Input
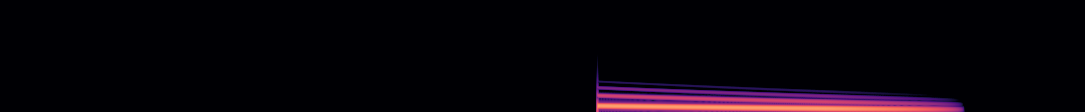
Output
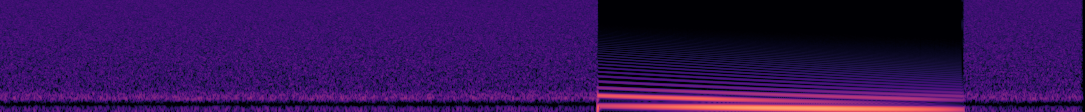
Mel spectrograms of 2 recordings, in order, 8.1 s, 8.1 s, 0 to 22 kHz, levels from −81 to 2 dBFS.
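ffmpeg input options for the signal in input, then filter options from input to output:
-f lavfi -i "aevalsrc='0.158*clip((2.75-t)/1.04,0,1)*tanh(1.41*sin(2*PI*160*2.75/log(65/160)*(exp(log(65/160)*t/2.75)-1)))/tanh(1.41)':d=2.75:s=44100"
-af "aeval=exprs='val(0)+0.5*0.0224*sgn(val(0))':c=same,firequalizer=gain_entry='entry(110,0);entry(180,-29);entry(370,8);entry(710,-3)':delay=0.05:min_phase=1"

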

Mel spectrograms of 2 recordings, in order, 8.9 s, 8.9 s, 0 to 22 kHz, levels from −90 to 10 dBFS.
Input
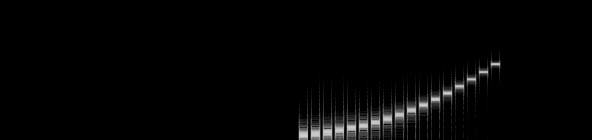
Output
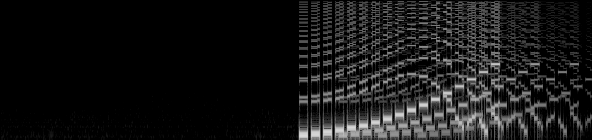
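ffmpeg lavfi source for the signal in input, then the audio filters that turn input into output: -f lavfi -i "aevalsrc='0.266*clip(min(mod(t,0.18),0.13-mod(t,0.18))/0.005,0,1)*sin(2*PI*96.8*pow(2,floor(t/0.18)/3)*mod(t,0.18))':d=3.06:s=44100"
-filter_complex "[0:a]asplit=2[a][b];[b]acrusher=samples=24:mix=1:aa=0.000001:lfo=1:lforange=24:lforate=0.28,volume=-4dB[c];[a][c]amix=inputs=2:normalize=0,aecho=1:1:592|1184|1776:0.141|0.0509|0.0183"

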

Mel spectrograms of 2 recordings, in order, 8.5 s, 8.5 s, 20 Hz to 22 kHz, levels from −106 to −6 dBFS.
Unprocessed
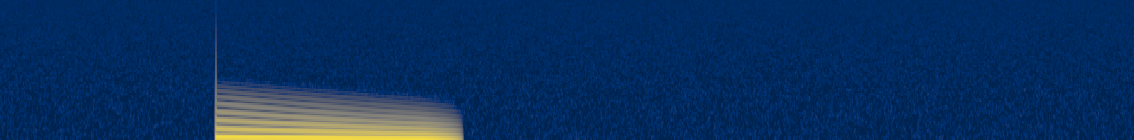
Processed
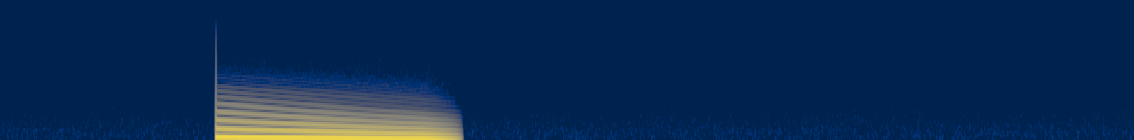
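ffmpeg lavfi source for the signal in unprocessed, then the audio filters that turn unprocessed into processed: -f lavfi -i "aevalsrc='0.237*clip((1.85-t)/0.28,0,1)*tanh(2.82*sin(2*PI*120*1.85/log(65/120)*(exp(log(65/120)*t/1.85)-1)))/tanh(2.82)':d=1.85:s=44100"
-af "lowshelf=f=68:g=-4,adynamicsmooth=sensitivity=4.5:basefreq=660"

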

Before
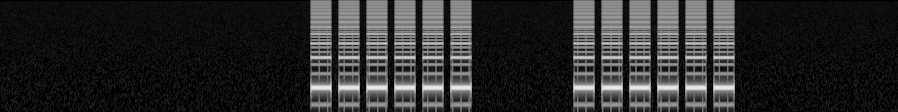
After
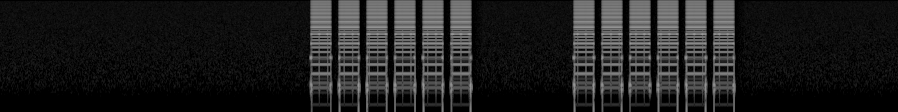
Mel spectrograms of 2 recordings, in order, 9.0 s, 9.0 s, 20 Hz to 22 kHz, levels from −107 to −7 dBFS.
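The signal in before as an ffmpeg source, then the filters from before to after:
-f lavfi -i "aevalsrc='0.133*(2*lt(mod(894*t,1),0.5)-1)*clip(min(mod(mod(t,2.63),0.28),0.2-mod(mod(t,2.63),0.28))/0.005,0,1)*lt(mod(t,2.63),1.68)':d=5.26:s=44100"
-filter_complex "[0:a]afftfilt=real='re*lt(hypot(re,im),0.224)':imag='im*lt(hypot(re,im),0.224)':win_size=1024:overlap=0.75,acrossover=split=760[a][b];[a]acrusher=bits=4:dc=4:mix=0:aa=0.000001[c];[b]alimiter=level_in=2dB:limit=-24dB:level=0:latency=1:release=130,volume=-2dB[d];[c][d]amix=inputs=2:normalize=0"

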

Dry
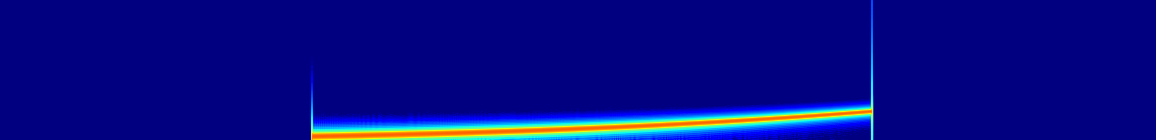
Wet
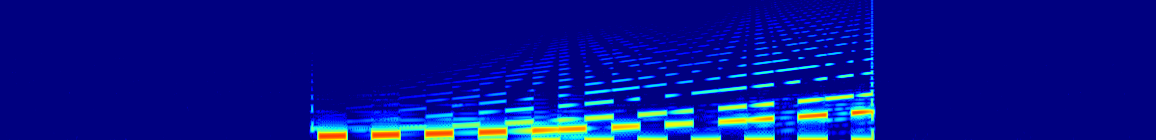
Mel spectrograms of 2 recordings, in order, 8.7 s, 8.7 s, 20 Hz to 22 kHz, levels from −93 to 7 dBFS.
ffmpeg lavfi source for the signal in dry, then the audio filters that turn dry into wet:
-f lavfi -i "aevalsrc='pow(10,(-12.5-0.5*t/4.2)/20)*sin(2*PI*97*4.2/log(770/97)*(exp(log(770/97)*t/4.2)-1))':d=4.2:s=44100"
-filter_complex "[0:a]aecho=1:1:1.3:0.72,acrossover=split=110|320|500[a][b][c][d];[c]aeval=exprs='abs(val(0))':c=same[e];[a][b][e][d]amix=inputs=4:normalize=0,afftfilt=real='re*gt(sin(2*PI*2.5*pts/sr)*(1-2*mod(floor(b*sr/1024/250),2)),0)':imag='im*gt(sin(2*PI*2.5*pts/sr)*(1-2*mod(floor(b*sr/1024/250),2)),0)':win_size=1024:overlap=0.75"

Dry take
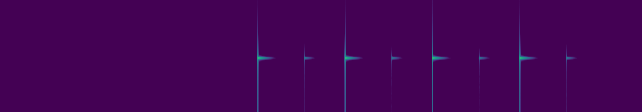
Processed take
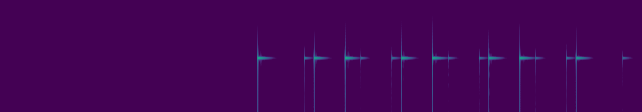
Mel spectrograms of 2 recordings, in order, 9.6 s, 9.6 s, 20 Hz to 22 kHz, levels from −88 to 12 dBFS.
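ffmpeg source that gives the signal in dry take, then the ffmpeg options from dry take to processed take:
-f lavfi -i "aevalsrc='0.188*(sin(2*PI*2630*mod(t,1.31))*exp(-6.91*mod(t,1.31)/0.23)+0.0376*sin(2*PI*2630*max(mod(t,1.31)-0.7,0))*exp(-6.91*max(mod(t,1.31)-0.7,0)/0.23))':d=5.24:s=44100"
-filter_complex "[0:a]alimiter=level_in=1dB:limit=-24dB:level=0:latency=1:release=104,volume=-1dB,aphaser=in_gain=1:out_gain=1:delay=2.2:decay=0.21:speed=0.26:type=triangular,asplit=2[a][b];[b]aecho=0:1:845:0.668[c];[a][c]amix=inputs=2:normalize=0"

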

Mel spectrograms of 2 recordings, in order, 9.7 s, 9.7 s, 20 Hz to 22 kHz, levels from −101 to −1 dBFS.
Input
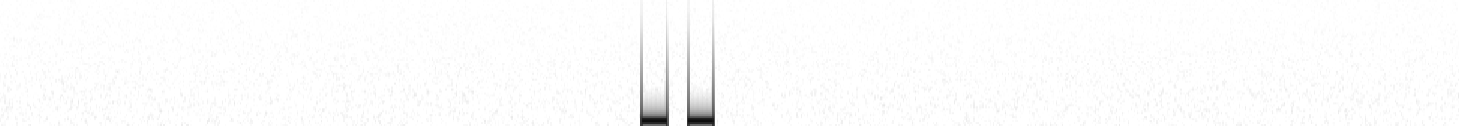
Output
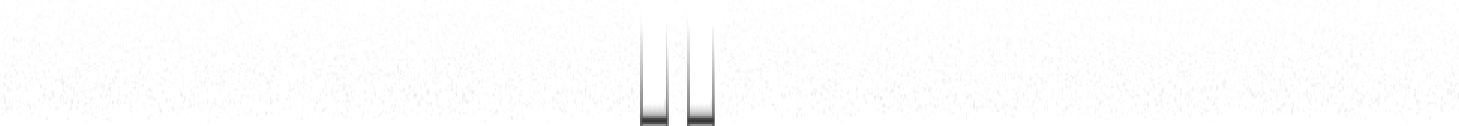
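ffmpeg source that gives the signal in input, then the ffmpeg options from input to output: -f lavfi -i "aevalsrc='0.501*sin(2*PI*216*mod(t,0.31))*lt(mod(t,0.31),36/216)':d=0.62:s=44100"
-af "lowshelf=f=170:g=-10.5,alimiter=limit=-22dB:level=0:latency=1:release=56"

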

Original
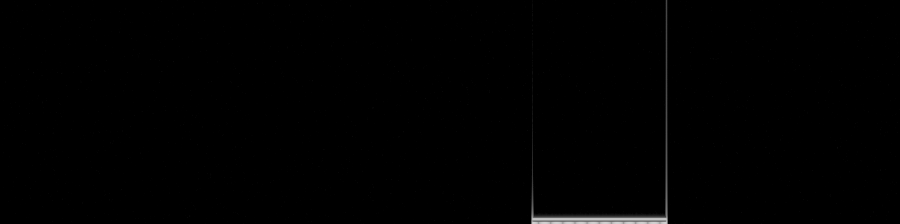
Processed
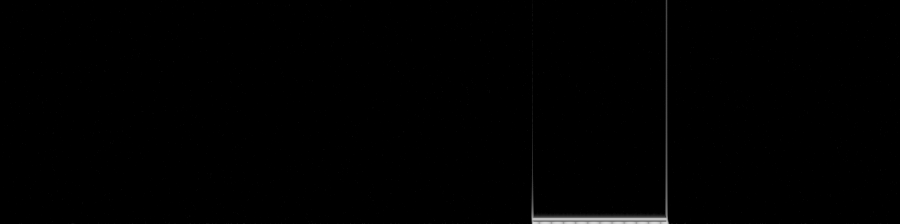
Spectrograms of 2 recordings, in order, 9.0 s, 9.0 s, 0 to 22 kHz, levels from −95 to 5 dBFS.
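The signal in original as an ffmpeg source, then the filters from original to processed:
-f lavfi -i "aevalsrc='0.141*(sin(2*PI*138.59*t)+sin(2*PI*146.83*t)+sin(2*PI*523.25*t))':d=1.34:s=44100"
-filter_complex "[0:a]acrossover=split=110|240|320[a][b][c][d];[a]acontrast=35[e];[e][b][c][d]amix=inputs=4:normalize=0"

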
